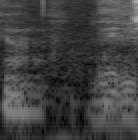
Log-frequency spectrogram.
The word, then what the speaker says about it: Giannis: G is silent. Giannis. It's Giannis.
